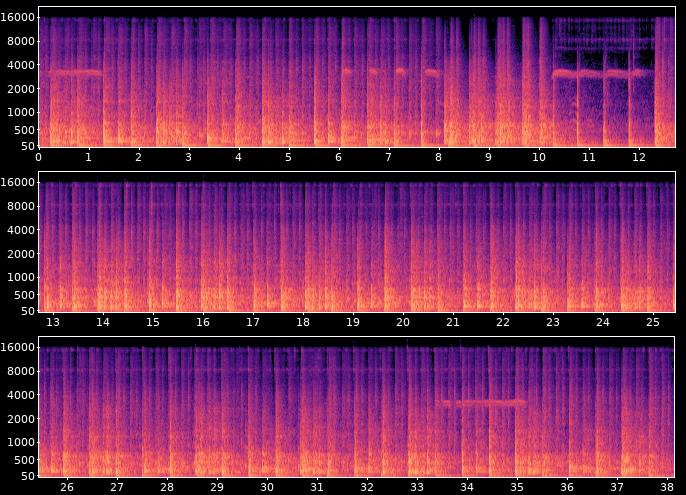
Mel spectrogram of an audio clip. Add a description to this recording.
Gay pride parade passes through the city, with drums and whistles.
